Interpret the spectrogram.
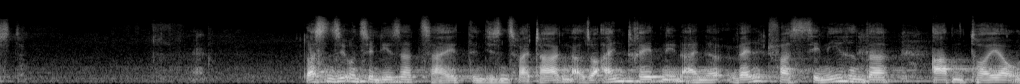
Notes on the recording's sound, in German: Dieser Live-Mitschnitt ist nicht mit einer Studio-Qualität gleichzusetzen und gerade das macht ihn so einzigartig - natürlich, sympathisch, unverfälscht - Hintergrundgeräusche machen das Seminar lebendig und zu etwas Einzigartigem.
